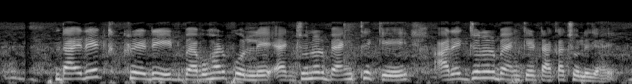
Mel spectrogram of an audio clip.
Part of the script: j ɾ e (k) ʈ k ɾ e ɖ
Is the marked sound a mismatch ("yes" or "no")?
no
